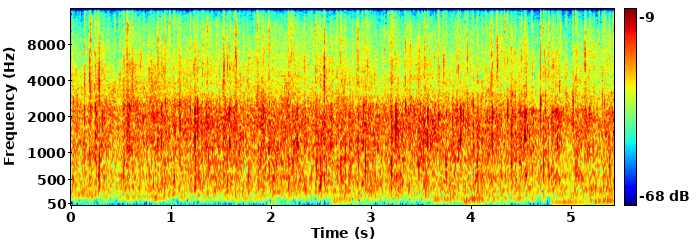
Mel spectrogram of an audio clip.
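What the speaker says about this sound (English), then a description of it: "you can applause, please" A lunchtime arts awards audience in Toronto gives steady, even applause for two award sponsors walking onstage, a continuous wash of clapping heard at moderate distance with no talk over it.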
